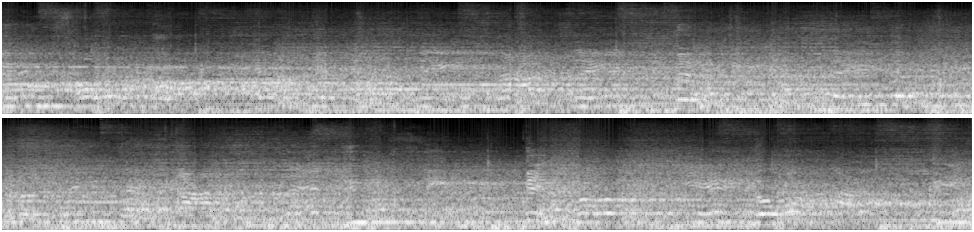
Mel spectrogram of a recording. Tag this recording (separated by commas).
Singing, Choir, Music, Gospel music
